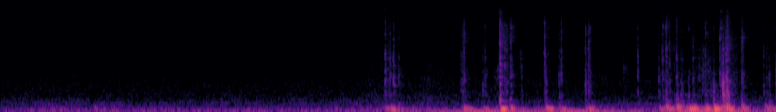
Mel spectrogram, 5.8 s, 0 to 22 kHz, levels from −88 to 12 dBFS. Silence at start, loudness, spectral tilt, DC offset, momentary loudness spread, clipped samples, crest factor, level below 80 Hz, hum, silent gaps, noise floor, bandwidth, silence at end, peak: 0.2 s; -43 LUFS; -7 dB/octave; under 0.1%; 27 LU; under 0.1%; 20 dB; -48 dBFS; none; none; -62 dBFS; 12.5 kHz; 0 s; -22 dBFS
